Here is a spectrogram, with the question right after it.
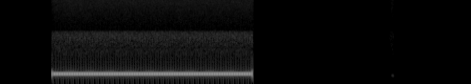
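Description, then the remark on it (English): A single steady telephone tone drones for about two seconds, clear, then cuts off abruptly into silence, like a ringback while a call is placed to a guest. No voices are heard. “We have a dog we're going to get on the phone here. Dial him up.”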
